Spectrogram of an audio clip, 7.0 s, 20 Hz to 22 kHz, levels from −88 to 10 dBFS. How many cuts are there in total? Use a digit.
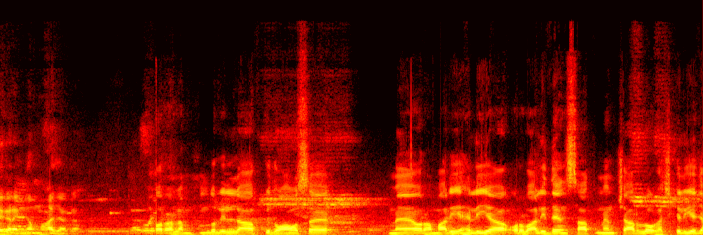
1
